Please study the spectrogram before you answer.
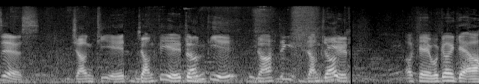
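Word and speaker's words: Juncti8n: So you pronounce it as Junkty 8.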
